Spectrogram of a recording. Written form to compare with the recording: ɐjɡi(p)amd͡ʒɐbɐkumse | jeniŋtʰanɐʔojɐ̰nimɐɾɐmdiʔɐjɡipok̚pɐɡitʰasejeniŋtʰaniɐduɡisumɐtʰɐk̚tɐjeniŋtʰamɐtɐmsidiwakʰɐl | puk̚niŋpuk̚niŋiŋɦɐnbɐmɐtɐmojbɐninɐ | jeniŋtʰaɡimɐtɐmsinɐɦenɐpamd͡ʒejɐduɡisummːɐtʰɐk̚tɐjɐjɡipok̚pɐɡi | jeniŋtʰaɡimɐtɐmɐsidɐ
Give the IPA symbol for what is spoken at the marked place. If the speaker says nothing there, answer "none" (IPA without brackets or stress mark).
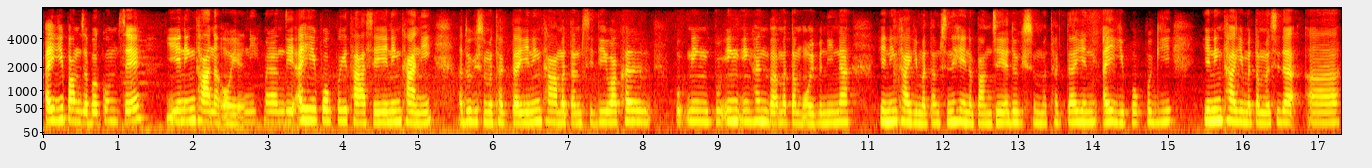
p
